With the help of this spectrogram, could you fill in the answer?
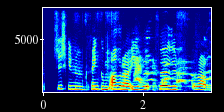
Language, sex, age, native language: Icelandic, male, 11, Icelandic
